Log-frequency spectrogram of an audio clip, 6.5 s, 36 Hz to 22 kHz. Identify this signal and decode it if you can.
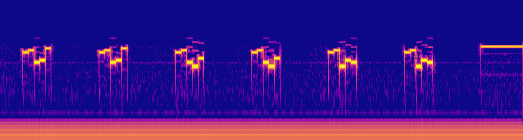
Five-tone selective call (ZVEI), heard as quick runs of five tones, tones of about 70 ms. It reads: 89340 89340 89315 89315 89143 89143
